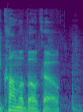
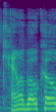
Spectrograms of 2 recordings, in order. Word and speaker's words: Kamaboko: not just tied to Kamaboko. I previously pronounced it as Kamaboko, but Kamaboko, I believe, is more correct.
